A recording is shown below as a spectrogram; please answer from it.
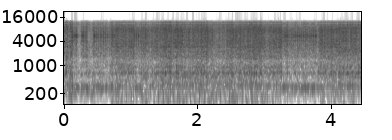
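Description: A small Onan engine runs with a rapid, even chugging pulse after its carburetor idle valve is adjusted, loud and close with a rattling mechanical texture and no talking.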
